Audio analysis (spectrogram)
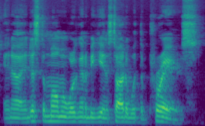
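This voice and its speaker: A man's voice: mid-range voice, steady tone, fast talker, darkish tone. A man preaching an informal, livestreamed sermon alone at his mic. He talks in a loose, conversational way, full of asides and fillers, and keeps putting rhetorical questions to his listeners. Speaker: preacher leading a livestreamed service.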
